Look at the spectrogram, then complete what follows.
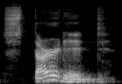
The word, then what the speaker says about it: started: example celebrate celebrated right start started so it ends with an ED sound and finally we have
